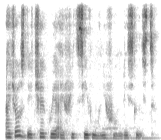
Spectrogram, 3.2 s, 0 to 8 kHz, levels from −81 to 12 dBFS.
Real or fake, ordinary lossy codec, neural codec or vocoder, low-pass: real; none; none; none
